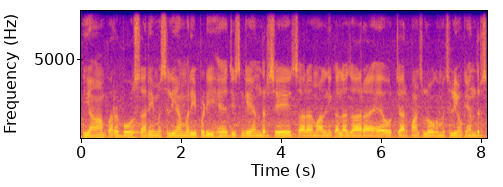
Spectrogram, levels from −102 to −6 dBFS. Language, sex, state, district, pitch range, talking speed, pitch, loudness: Hindi, male, Rajasthan, Bikaner, 120-125 Hz, 190 wpm, 120 Hz, -14 LUFS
